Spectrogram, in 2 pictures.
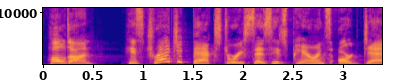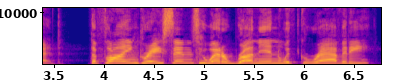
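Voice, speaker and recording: Woman as a bright, sassy young sidekick. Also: high-pitched, expressive, moderate pace. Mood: sarcastic. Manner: snarky, blunt, complaining. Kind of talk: comedy radio play acting.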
